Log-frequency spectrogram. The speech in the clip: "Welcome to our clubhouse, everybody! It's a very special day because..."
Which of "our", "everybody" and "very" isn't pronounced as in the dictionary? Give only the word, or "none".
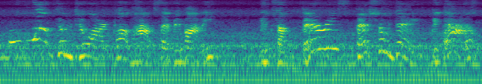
none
